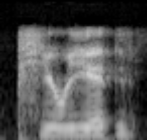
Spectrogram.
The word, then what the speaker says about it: period: Period. Period. Period. Period. Yeah, Period. there's a Y sound in there. Yeah. Yeah, in English, never, ever can we have two vowel sounds next to each other.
